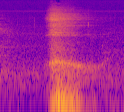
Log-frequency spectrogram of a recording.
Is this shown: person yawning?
yes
